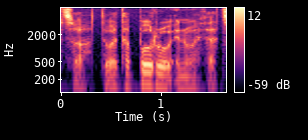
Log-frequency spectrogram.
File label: "bwrw", Welsh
